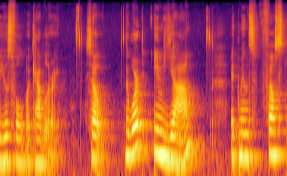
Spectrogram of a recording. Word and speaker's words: ім'я: So you just need to make a pause.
